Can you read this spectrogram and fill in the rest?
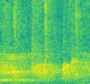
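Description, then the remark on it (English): An audience applauds, a dense, steady wash of many hands clapping at an even loudness for just under a second, with a hint of voices mixed into the noise. “Can I get an applause?”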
